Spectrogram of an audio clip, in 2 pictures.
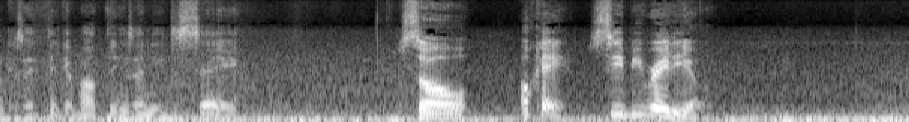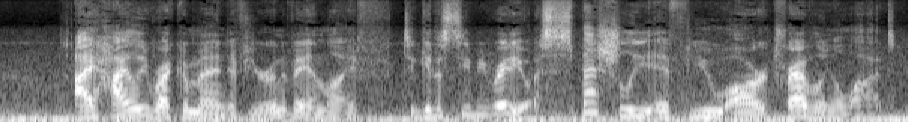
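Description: An American man in his thirties giving a casual, rambling vlog update, thinking aloud to the camera from the open back of a van. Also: medium pitch. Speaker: van life vlogger. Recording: outdoor ambient and vehicle noise.

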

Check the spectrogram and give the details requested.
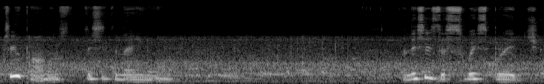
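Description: A woman narrates casually as she walks outdoors, musing and correcting herself. Her voice is fairly high and lively in its rise and fall. It is captured on a handheld camera with clear background noise of the park. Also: takes it slowly. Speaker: vlogger. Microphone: handheld camera's built-in mic. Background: clear park ambience noise.

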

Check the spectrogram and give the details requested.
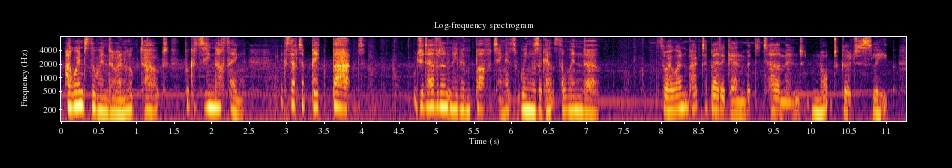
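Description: An actress playing a frightened, weakened young woman, narrating in a breathy, dramatic whisper in an audio drama. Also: on the low side, normal speed, darkish tone, close to an everyday voice. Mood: fearful. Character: frightened, weakened young woman writing her last record.

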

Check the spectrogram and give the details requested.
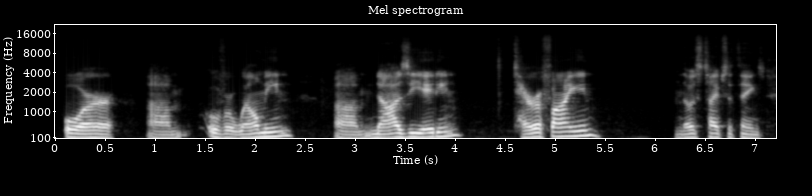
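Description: A man in his forties with an American accent talks through writing advice on a podcast. His medium-pitched voice has plenty of gravelly fry. He speaks informally and a little hesitantly, in a dry, close home-office sound. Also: dry recording. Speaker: podcast co-host teaching fiction writing. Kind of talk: informal instructional podcast talk. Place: home office, on a video call.

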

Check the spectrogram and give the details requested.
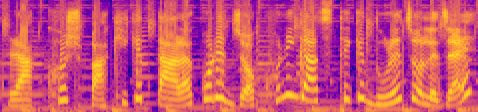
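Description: A woman narrates a children's fairy tale. Her voice is fairly high and moves with lively intonation, over soft background music. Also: normal speed. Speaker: storyteller.

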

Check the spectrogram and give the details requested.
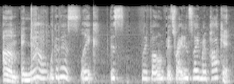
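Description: A middle-aged woman, an elementary teacher, reading aloud to young children with expressive, chatty asides. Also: sits high, measured pace, vocal fry, a little hiss or hum. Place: small indoor room.

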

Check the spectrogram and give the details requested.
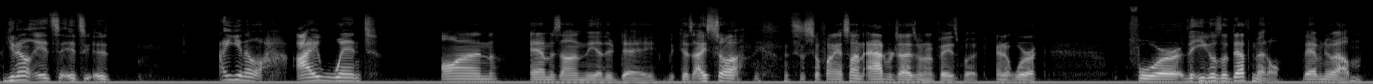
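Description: A man co-hosting a podcast in casual comic chat, telling stories in an animated way and chuckling as he talks. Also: mid-range voice, moderate pace, no echo. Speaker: podcast co-host.

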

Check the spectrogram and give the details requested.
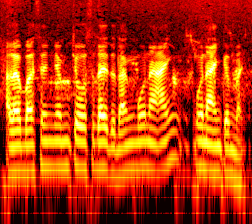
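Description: A man's voice: medium pitch, very fast, narrow, tinny audio. A young man chatting casually and jokily, as host of a prank-call video, outdoors in a yard. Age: young adult. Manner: jokey, laughs often. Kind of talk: casual chat on a phone call and to camera. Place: outdoors in a grassy rural yard. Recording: steady outdoor background noise.

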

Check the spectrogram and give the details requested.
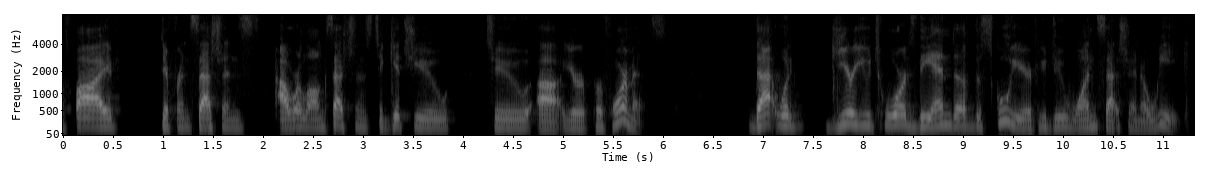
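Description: A man's voice: a little high, a bit bright, dry recording. A man, a theater teacher, explaining informally and earnestly to fellow educators on a video call. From Texas resident.

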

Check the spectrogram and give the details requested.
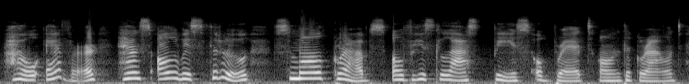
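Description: A woman narrating a children's bedtime fairy tale in a measured, expressive storytelling manner. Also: medium pitch, low-quality recording.

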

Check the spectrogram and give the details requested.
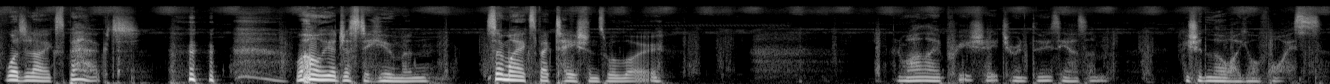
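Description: A woman's voice: low voice, slow pace, pauses often, a little mellow, breathy edge, heavily acted. A woman playing a cocky, teasing pack leader in an audio roleplay, with a brash, casual manner. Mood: hushed, cautioning.

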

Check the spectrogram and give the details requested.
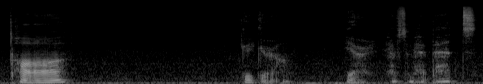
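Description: An unhurried, coaxing young man, as a male voice actor plays him in an ASMR roleplay, obsessive and possessive yet playful. His pitch swings freely as he dotes on the listener, over some background noise. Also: creaky, exaggerated voice. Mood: hushing, commanding. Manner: coaxing, hesitant pauses, hushed asides.

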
